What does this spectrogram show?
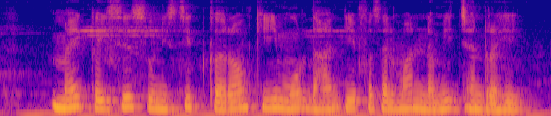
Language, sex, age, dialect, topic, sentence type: Chhattisgarhi, female, 18-24, Western/Budati/Khatahi, agriculture, question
